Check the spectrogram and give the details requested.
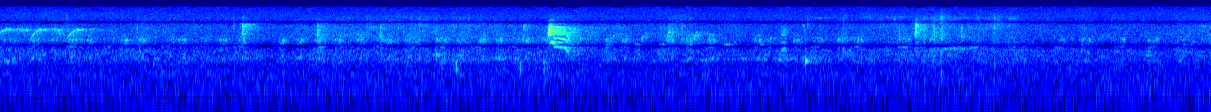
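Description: Quiet forest ambience, a steady faint hiss, with a few short, high bird chirps; the clearest is about halfway through and another comes at the very end.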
